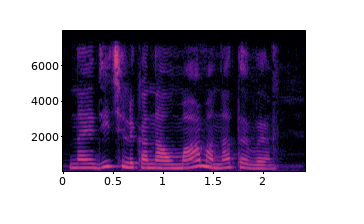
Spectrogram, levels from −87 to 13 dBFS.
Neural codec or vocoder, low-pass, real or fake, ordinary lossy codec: none; 7.2 kHz; real; AAC, 48 kbps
